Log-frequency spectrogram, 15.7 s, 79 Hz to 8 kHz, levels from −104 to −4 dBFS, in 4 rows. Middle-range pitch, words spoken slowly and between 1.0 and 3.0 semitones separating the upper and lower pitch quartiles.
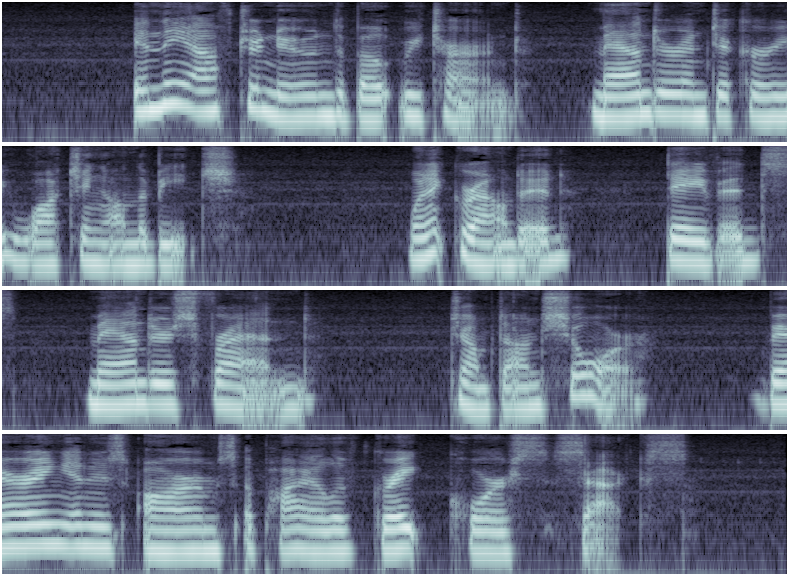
Yes: medium, 180 Hz; slow, 120 wpm; narrow, 2.4 semitones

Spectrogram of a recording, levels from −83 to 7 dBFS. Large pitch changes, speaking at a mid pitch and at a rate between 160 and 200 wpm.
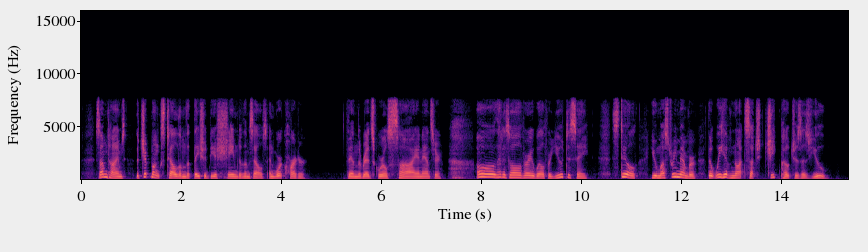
Yes: wide, 6.3 semitones; medium, 170 Hz; average, 175 wpm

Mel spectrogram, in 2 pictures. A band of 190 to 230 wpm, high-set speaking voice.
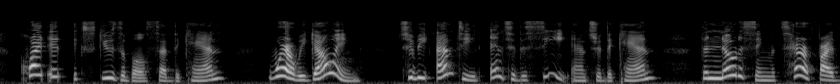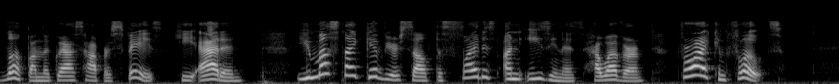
No: average, 165 wpm; high, 235 Hz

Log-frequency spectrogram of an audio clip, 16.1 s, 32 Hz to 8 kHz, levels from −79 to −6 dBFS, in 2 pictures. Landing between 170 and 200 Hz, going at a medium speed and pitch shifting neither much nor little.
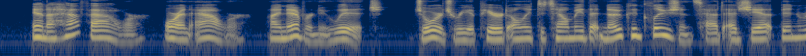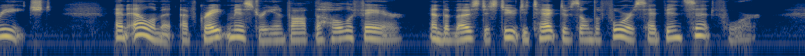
Yes: medium, 185 Hz; average, 170 wpm; average, 3.7 semitones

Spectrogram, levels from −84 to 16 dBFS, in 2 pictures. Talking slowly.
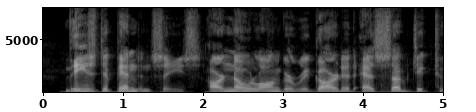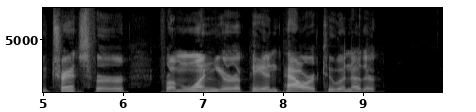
Yes: slow, 95 wpm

